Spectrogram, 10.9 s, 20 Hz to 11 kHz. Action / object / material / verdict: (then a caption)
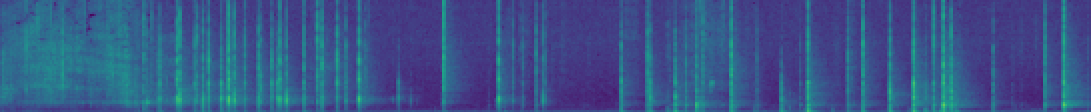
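tap / thin printed cardboard card / cardboard / none. Long acrylic nails on both hands tap and drum across a flat, thin printed paperboard backing card from a Play Foam package lying on a stone countertop, with foam domes near the edges left untouched. The result is dozens of sharp, dry clicks and taps with a papery snap around 800 Hz and a bright edge, each dying out almost instantly, over a faint crinkly rustle that fades after the first few seconds.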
